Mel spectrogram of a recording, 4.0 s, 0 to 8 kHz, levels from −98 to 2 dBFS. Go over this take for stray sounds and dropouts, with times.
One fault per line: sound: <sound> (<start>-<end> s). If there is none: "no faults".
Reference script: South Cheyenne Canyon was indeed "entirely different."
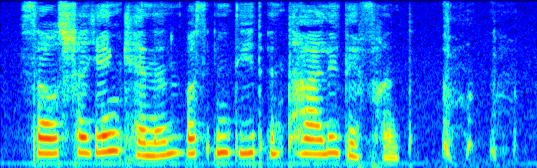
sound: cough (3.3-3.9 s)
